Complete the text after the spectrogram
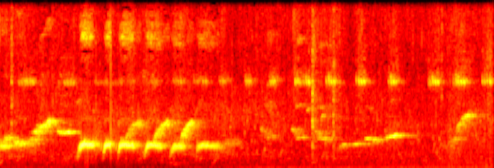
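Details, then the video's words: White-rumped shama song used to train or lure shamas, with nature sounds and trickling water: a burst of repeated looping whistled notes, then slower rising clear whistles over a background hiss. "Murai Batu Langsung Merespon Dan Ikut Bunyi"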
